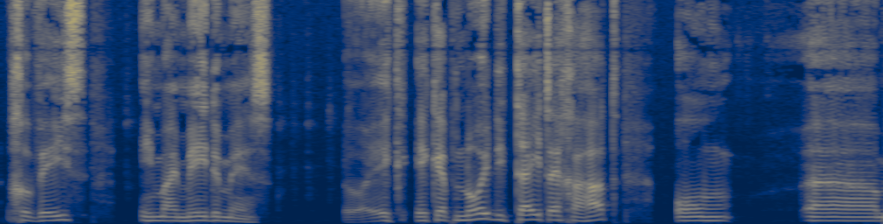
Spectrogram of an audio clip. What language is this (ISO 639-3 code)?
nld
